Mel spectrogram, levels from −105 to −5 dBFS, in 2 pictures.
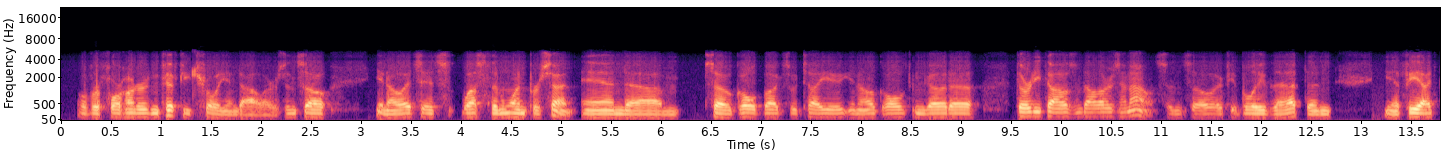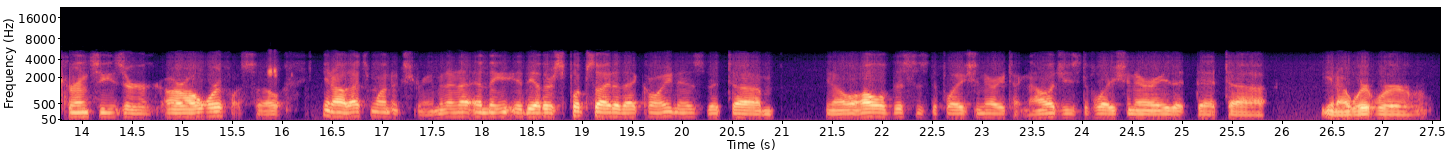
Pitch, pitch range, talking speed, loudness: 100 Hz, 95-105 Hz, 190 wpm, -20 LUFS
